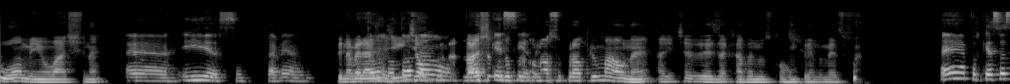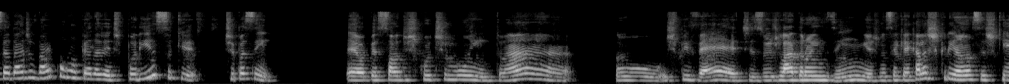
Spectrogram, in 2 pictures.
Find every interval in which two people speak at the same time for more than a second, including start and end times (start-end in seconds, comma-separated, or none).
3.5-5.5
